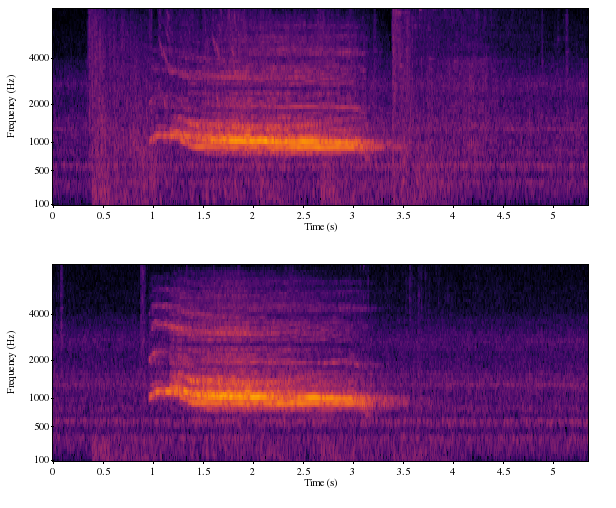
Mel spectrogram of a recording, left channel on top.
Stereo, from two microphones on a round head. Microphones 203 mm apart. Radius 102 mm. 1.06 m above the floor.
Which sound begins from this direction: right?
A scream, at 1.0 s.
